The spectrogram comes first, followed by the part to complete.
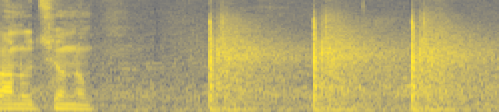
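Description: Two sharp knocks about half a second apart, each ringing out with a long echo in the large arena hall.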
